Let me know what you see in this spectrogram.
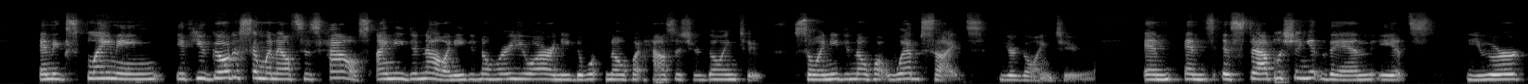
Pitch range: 220-255 Hz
